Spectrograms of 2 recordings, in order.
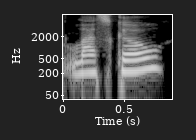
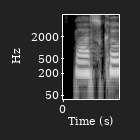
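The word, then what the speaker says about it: Lascaux: the um how do you say it John Lasko Lasco cave paintings okay um and the Alaska cave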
